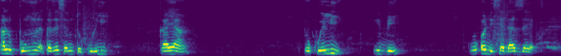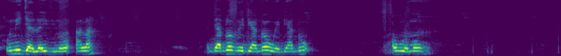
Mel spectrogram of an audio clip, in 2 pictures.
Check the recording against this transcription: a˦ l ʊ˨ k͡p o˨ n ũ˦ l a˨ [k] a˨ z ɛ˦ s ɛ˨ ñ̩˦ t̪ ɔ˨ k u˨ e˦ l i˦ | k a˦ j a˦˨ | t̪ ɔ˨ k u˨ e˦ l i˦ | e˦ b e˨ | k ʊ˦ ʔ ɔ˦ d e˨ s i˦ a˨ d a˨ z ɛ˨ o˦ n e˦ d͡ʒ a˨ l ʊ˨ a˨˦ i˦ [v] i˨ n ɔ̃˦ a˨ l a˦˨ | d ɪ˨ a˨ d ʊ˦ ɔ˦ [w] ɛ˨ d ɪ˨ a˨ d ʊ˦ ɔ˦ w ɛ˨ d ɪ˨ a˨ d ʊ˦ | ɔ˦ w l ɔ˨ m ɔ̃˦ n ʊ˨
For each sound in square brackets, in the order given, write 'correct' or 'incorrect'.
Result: correct, correct, incorrect: v

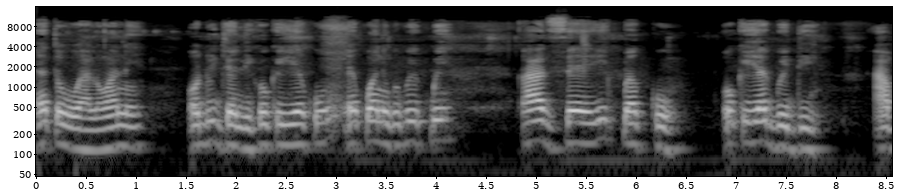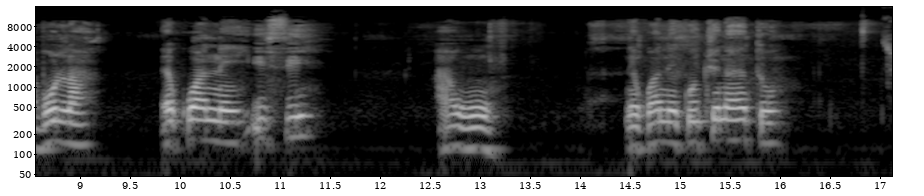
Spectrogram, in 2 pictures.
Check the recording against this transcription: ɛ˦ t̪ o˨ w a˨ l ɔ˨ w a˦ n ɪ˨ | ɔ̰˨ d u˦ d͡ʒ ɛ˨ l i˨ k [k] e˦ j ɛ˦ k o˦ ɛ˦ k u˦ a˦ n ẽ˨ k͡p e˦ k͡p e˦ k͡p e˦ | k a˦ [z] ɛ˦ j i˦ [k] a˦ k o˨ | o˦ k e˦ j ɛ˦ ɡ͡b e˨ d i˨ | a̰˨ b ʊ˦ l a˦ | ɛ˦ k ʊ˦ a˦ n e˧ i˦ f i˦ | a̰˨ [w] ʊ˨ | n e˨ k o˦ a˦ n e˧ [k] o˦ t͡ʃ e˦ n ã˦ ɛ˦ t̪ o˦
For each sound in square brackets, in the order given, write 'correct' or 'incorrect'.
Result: correct, correct, incorrect: k͡p, correct, correct

